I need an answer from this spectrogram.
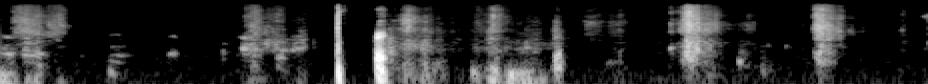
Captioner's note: grass crackling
